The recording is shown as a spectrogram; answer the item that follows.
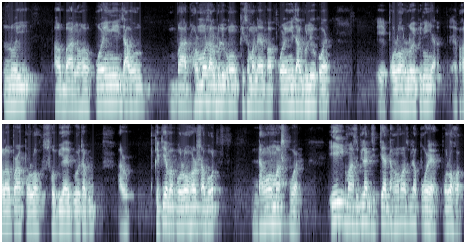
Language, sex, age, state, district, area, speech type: Assamese, male, 45-60, Assam, Dhemaji, rural, spontaneous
